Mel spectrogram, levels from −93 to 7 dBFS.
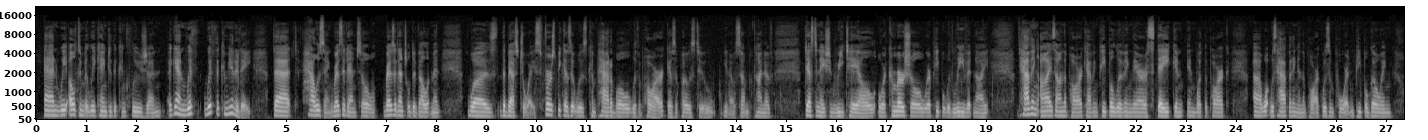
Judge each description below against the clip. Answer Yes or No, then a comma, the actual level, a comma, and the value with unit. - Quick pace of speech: No, average, 160 wpm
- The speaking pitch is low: No, medium, 145 Hz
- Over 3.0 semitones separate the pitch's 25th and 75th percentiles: No, narrow, 2.6 semitones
